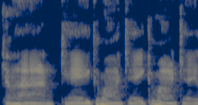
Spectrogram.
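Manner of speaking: put-on pestering, nagging, complaining whine. Retelling how a woman pulled his friend away: imitating someone whining. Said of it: "just bitching".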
